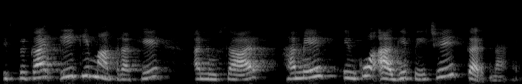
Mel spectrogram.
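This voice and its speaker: A woman teaching a primary school language lesson, patiently asking questions and slowly repeating the answers. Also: sits high, animated. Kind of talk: classroom lesson explaining exercises. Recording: echoey room, dull lo-fi sound.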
